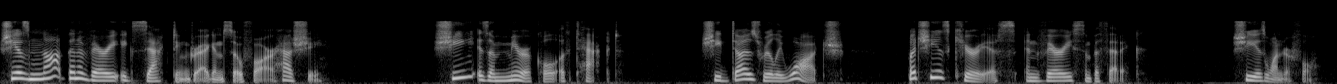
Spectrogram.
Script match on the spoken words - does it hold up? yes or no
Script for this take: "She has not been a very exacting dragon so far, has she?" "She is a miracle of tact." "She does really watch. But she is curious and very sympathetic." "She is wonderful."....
yes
